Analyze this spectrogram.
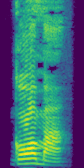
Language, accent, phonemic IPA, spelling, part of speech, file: Swahili, Kenya, /ˈᵑɡɔ.mɑ/, ngoma, noun, Sw-ke-ngoma.flac
- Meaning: 1. drum 2. dance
